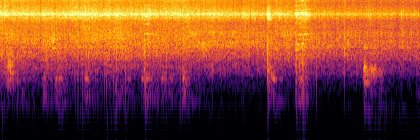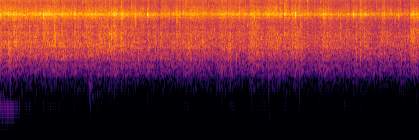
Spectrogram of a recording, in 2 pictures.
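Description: Boiled potato chunks and tomato pieces frying in mustard oil in a kadai, sizzling steadily, while a metal spatula scrapes and knocks against the pan in the first few seconds. The sizzle gets quieter toward the end.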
